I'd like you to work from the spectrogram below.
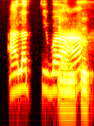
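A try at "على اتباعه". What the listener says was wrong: alat tiba'i bukan tiba'ah.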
